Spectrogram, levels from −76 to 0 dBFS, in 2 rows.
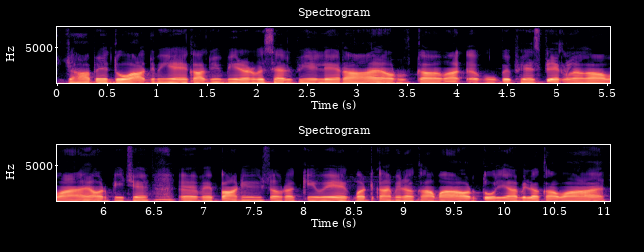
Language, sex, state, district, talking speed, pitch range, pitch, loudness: Hindi, male, Bihar, Supaul, 210 wpm, 140-150 Hz, 145 Hz, -16 LUFS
